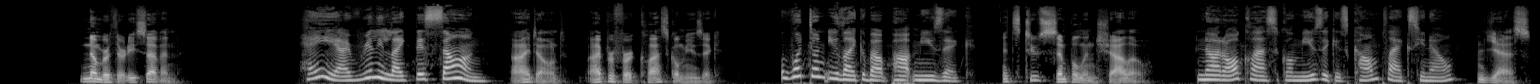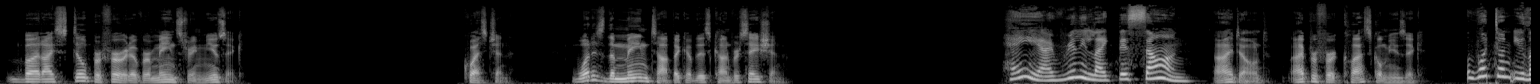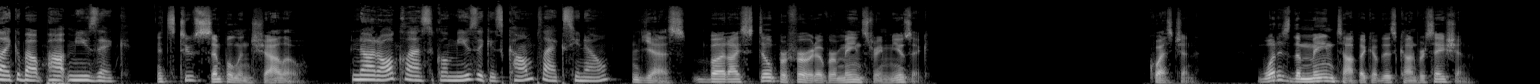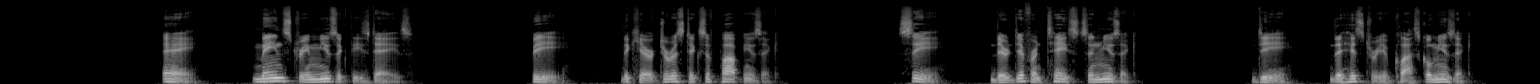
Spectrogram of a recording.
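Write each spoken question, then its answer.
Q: What is the main topic of this conversation?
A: C: Their different tastes in music.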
